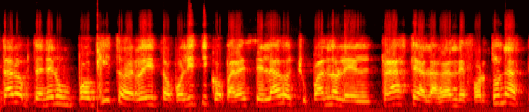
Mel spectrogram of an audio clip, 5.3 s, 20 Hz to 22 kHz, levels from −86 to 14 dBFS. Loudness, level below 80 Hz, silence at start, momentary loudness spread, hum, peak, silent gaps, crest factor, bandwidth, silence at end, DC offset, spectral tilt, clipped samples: -15 LUFS; -64 dBFS; 0 s; 5 LU; none; 0 dBFS; none; 18 dB; 19.5 kHz; 0.1 s; under 0.1%; 1.5 dB/octave; under 0.1%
